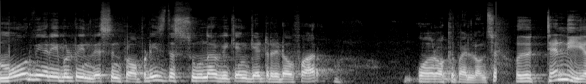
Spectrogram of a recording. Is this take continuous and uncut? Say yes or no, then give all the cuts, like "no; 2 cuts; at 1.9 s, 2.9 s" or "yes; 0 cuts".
no; 1 cut; at 4.9 s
